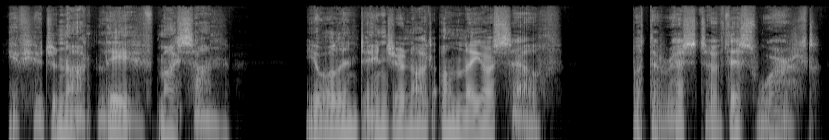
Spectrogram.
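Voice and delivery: lightly voiced pleading mother; weak urgent mother. Dying mother urging her son to leave, weak. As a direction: urge him though strength fades.

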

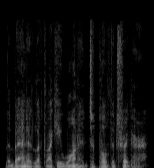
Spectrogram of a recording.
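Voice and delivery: ordinary delivery

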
